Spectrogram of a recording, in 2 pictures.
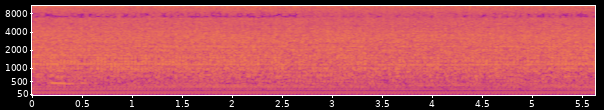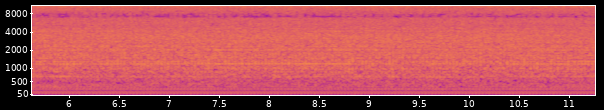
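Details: Duromax XP12000EH Hybrid Elite dual-fuel 12,000 W portable generator, long neglected, running unloaded after repair: steady, even drone at constant speed with no surging or misses; about 63 Hz before load is added. Normal no-load running.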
